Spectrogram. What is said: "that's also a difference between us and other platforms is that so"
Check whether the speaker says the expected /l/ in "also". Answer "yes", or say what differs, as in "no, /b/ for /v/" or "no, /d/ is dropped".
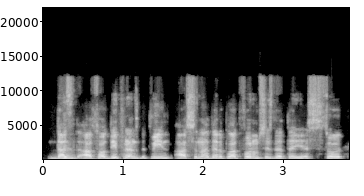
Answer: no, /l/ is dropped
